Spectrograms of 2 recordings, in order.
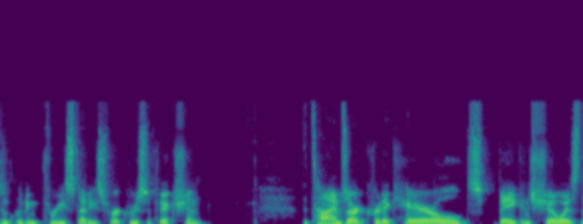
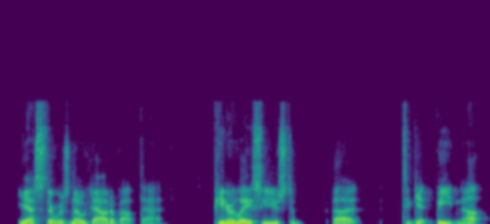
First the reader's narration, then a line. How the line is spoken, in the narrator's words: said Paul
